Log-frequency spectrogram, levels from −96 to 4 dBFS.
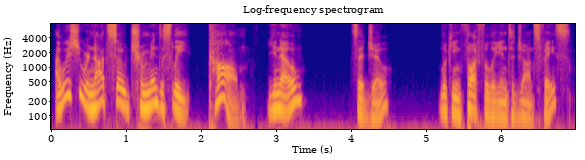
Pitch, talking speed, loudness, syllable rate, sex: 135 Hz, 145 wpm, -21 LUFS, 4.8 syllables/s, male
